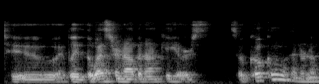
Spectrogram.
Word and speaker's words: Abenaki: I believe, the Western Abenaki or Sokoko. I don't know if I'm pronouncing the tribal name correctly. Abenaki or Abenaki, I've heard people pronounce that tribe name that way too.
